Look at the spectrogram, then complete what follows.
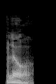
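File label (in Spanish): "plo", Spanish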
